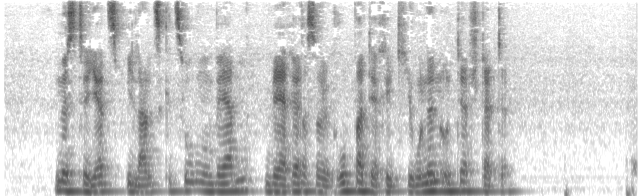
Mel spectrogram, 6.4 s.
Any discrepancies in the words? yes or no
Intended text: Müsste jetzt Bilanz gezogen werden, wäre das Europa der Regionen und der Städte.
no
